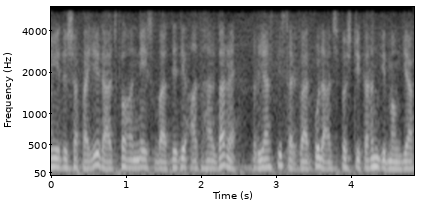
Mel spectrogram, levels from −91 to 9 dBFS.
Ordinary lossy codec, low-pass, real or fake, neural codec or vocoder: none; 5.4 kHz; fake; codec, 16 kHz, 0.5 kbps, FunCodec, trained on Chinese and English, 25 frames a second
